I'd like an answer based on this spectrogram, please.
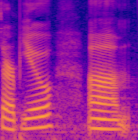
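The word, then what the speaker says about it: Beau: members, I think it's Bay is how you would pronounce it, or Bew. I'm not really sure. It's one of those words that I'm probably going to mispronounce. I think it's Bo.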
